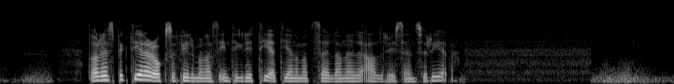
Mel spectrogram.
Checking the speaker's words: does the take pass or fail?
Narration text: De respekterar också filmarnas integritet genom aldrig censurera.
fail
